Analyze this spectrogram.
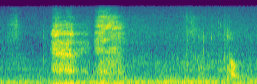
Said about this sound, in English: Sorry, I had a little sneeze there. Allergies, I'm back in Texas.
